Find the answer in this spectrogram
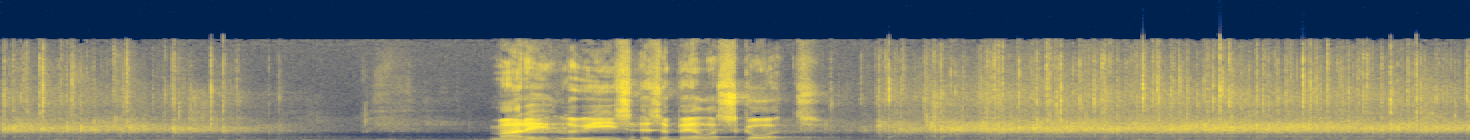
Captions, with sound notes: Mairi Louise Isabella Scott. (APPLAUSE)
